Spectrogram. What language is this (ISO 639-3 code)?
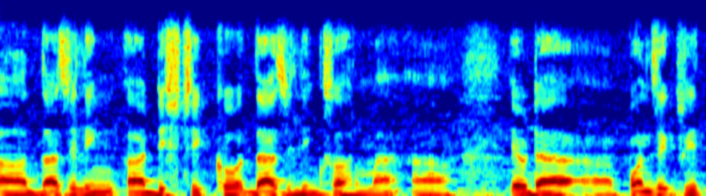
nep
